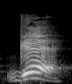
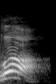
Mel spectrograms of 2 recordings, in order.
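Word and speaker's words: غ: It doesn't go ga. It goes gha, right? So it's not going to go gay because of the ya there. It still goes gha. That's still its normal pronunciation.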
